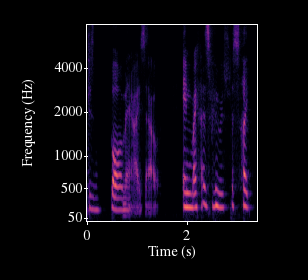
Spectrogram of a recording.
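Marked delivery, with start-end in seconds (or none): none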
